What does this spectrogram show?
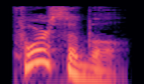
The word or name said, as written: forcible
